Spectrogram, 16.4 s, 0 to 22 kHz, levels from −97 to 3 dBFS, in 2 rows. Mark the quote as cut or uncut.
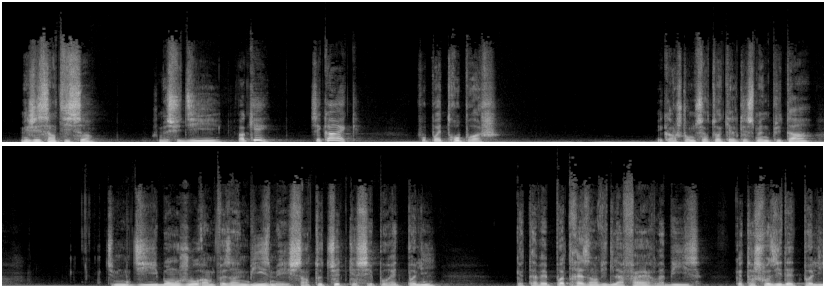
cut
